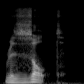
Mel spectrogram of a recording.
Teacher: Result gets stress on the second part.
